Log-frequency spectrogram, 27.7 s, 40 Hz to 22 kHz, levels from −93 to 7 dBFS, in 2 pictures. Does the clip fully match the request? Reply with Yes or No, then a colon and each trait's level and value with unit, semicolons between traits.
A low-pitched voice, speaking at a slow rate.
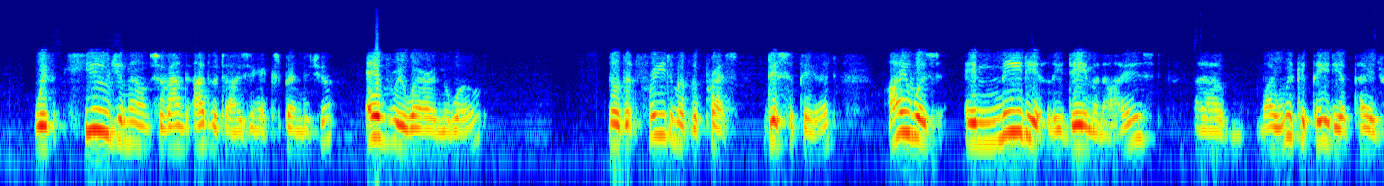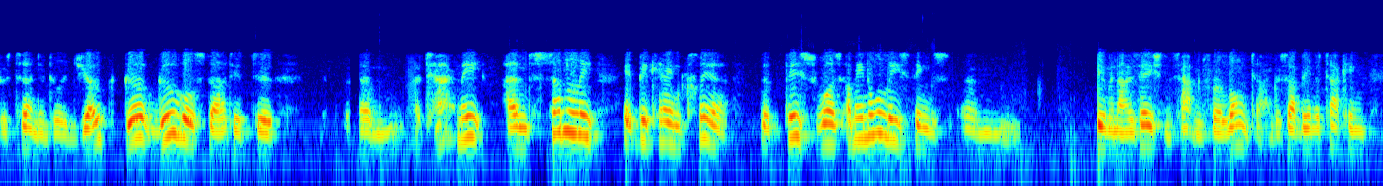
No: medium, 160 Hz; slow, 130 wpm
